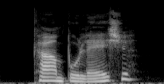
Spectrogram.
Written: karambolage

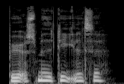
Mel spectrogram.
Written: børsmeddelelse

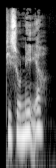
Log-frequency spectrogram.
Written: dissonere

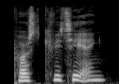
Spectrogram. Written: postkvittering

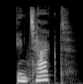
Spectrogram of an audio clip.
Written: intakt

